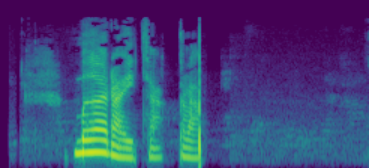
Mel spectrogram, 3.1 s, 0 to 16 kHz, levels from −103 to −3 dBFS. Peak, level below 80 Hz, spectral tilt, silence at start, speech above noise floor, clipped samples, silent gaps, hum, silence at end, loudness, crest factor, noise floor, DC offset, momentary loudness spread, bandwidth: 0 dBFS; -52 dBFS; -6 dB/octave; 0.4 s; 42 dB; under 0.1%; none; none; 1.4 s; -19 LUFS; 22 dB; -59 dBFS; under 0.1%; 12 LU; 10.5 kHz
